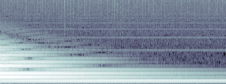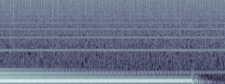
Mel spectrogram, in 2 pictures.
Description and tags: just the single note. no effect.
note, rhodes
